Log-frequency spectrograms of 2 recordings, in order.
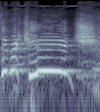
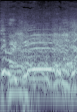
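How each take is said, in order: First: It is said in a put-on, odd voice. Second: It is said in his normal voice.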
